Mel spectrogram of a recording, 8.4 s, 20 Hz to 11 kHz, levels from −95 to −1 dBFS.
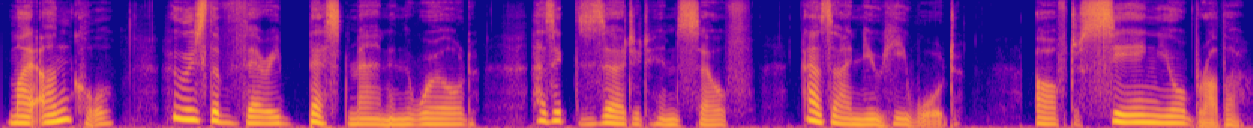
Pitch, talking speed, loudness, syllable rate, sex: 150 Hz, 165 wpm, -21 LUFS, 4.5 syllables/s, female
